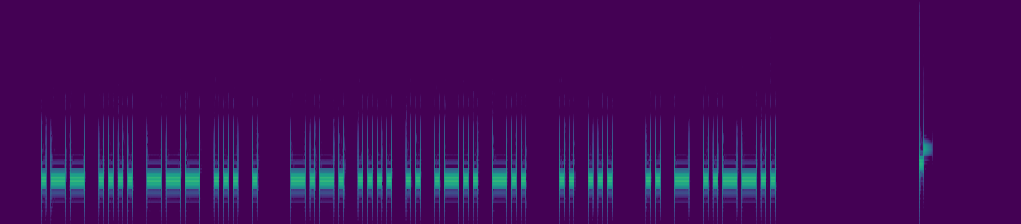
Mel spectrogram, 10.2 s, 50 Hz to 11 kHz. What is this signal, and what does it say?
Morse code, heard as a keyed tone, about 25 wpm, 700 Hz. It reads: WHOSE CHILD IS IT?
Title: Sentences from Top 1200 Words 25wpm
